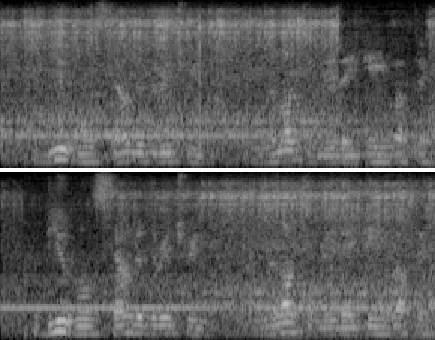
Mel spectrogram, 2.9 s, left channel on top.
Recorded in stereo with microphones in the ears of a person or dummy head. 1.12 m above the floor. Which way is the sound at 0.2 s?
60° right (ahead or behind).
